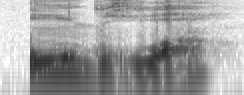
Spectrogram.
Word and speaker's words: hongrois: La Hongrie, hongrois, hongroise. Okay? Hongrois, grois, hongroise. Okay, so here, final S not pronounced for the masculine form, and then you pronounce it here for the feminine form.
